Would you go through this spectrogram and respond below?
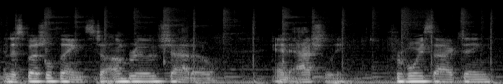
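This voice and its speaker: A man's voice: medium pitch, a little slow, over music. A man speaking as a podcast host, informal and plain-spoken. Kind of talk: informal podcast announcements and outtakes.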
